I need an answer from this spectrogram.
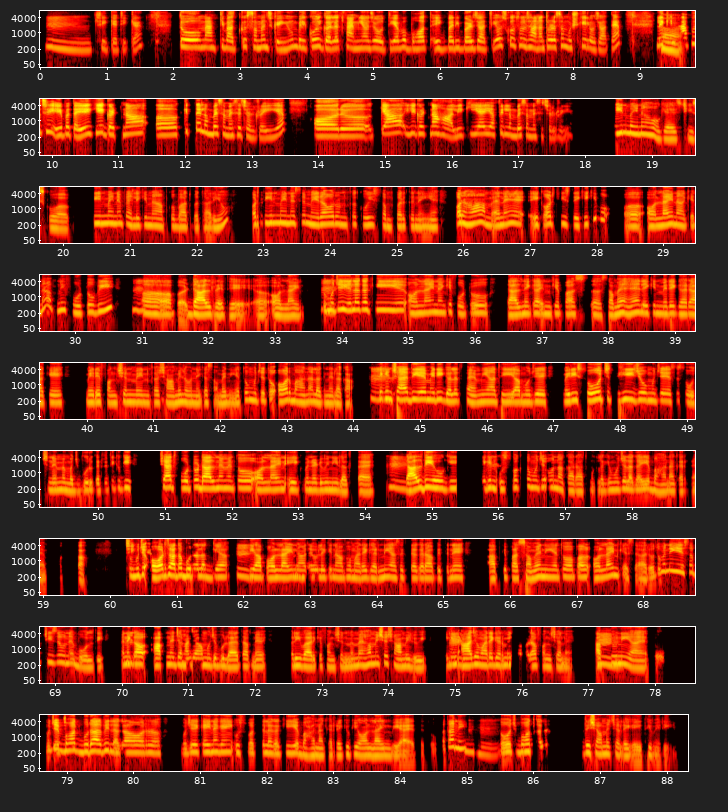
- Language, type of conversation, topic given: Hindi, advice, गलतफहमियों को दूर करना
- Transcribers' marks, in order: tapping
